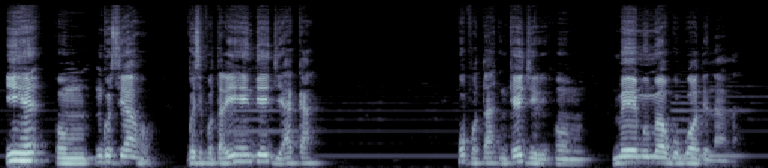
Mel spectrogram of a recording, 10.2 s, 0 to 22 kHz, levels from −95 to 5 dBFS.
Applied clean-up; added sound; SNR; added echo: classical method log-MMSE.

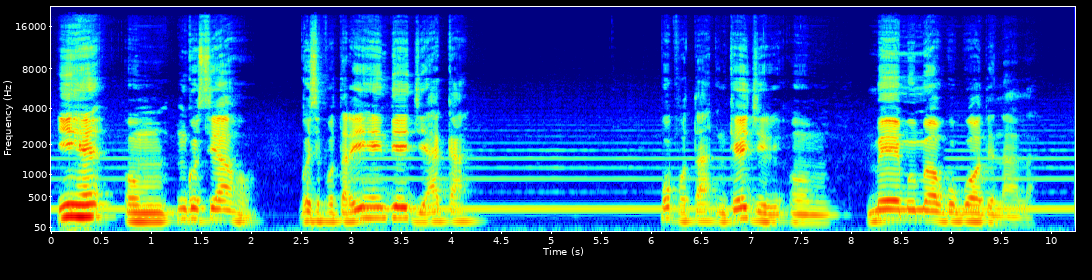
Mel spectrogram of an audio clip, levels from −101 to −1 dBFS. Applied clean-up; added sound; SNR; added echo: none; Wind instrument, woodwind instrument; 19 dB; none.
